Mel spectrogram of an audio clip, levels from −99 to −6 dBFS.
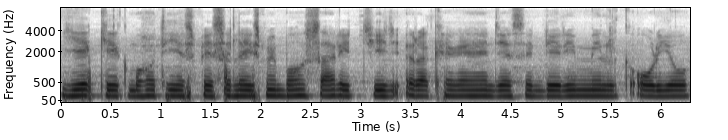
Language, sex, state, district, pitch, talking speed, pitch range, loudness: Hindi, male, Bihar, Begusarai, 140 Hz, 180 wpm, 135-140 Hz, -21 LUFS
